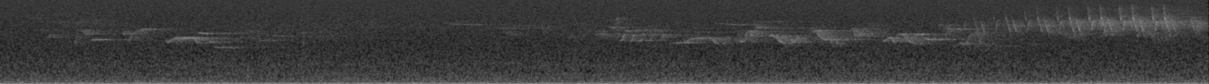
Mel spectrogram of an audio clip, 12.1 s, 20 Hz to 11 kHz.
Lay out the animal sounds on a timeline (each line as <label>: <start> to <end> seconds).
Wood Thrush (Hylocichla mustelina): 0.6 to 3.2 seconds
Black-capped Chickadee (Poecile atricapillus): 4.3 to 5.3 seconds
Wood Thrush (Hylocichla mustelina): 6.0 to 6.7 seconds
Rose-breasted Grosbeak (Pheucticus ludovicianus): 6.5 to 9.6 seconds
Black-capped Chickadee (Poecile atricapillus): 7.0 to 8.1 seconds
Ovenbird (Seiurus aurocapilla): 9.3 to 12.1 seconds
